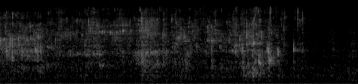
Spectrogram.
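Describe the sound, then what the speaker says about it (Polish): Water poured from a tap into a pot of sliced vegetables for a pickling brine, a steady near splashing stream that fills the clip and cuts off sharply at the end. "Zalewam wodą."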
